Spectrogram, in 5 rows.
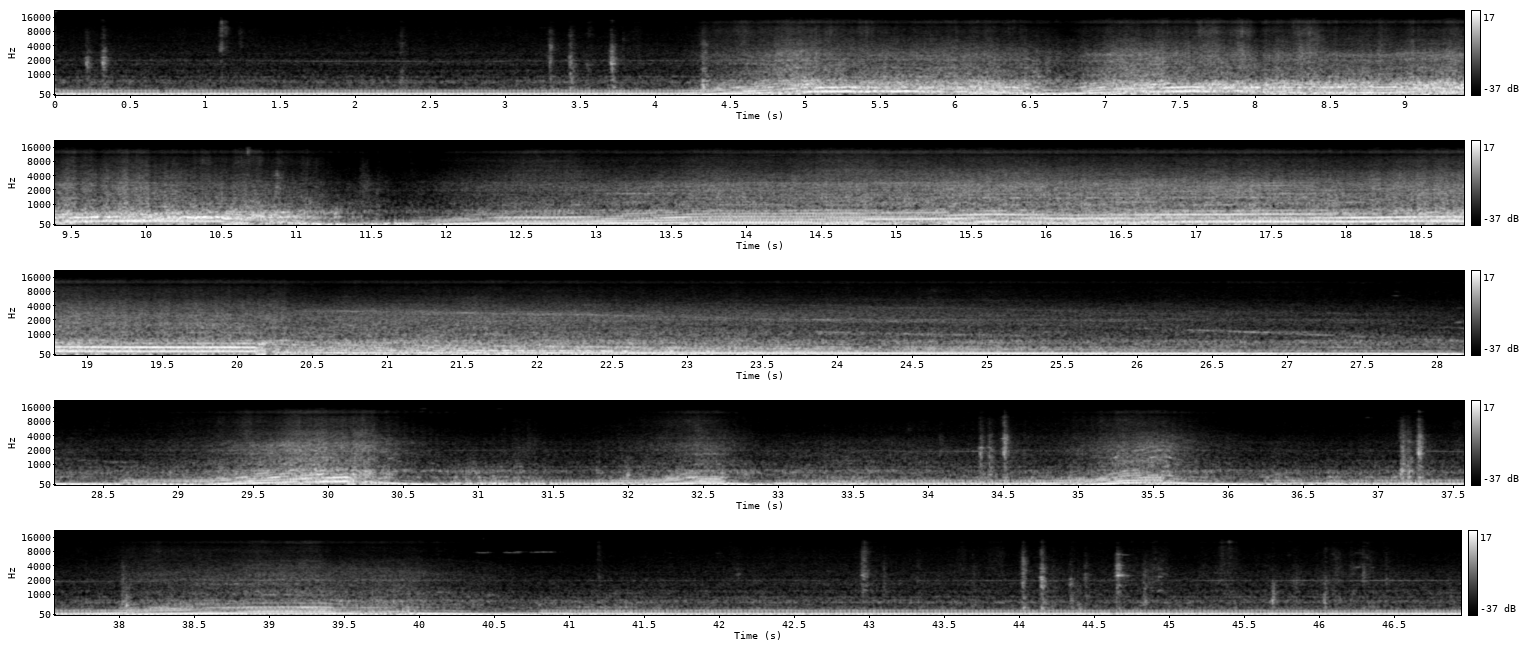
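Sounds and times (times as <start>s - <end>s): engine revving: 4.1s - 44.3s.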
